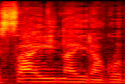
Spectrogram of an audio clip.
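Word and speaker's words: Sinai: 그 사이나이 하스피럴, 보통 우리가 시내산 할 때 그 시내산, 영어로 이제 사이나이라고 발음을 하는데 사이나이 하스피럴, 벌써 이름을 들어보시면 알겠지만 주이시 계통의 하스피럴 병원입니다.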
